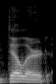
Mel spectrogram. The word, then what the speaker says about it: Dillard: This Dillard kid, Dillard, how do you pronounce his last name? Dillard.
